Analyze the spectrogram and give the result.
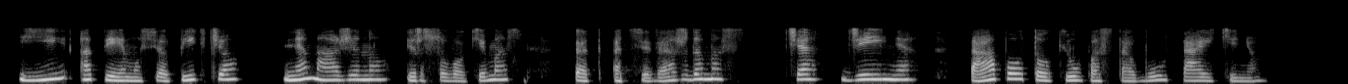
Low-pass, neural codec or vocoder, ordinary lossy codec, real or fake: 5.4 kHz; none; Opus, 16 kbps; real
